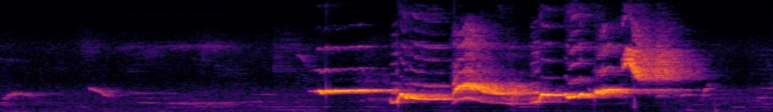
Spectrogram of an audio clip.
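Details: Lure song of a white-rumped shama, played to boost emotion and breeding drive so another bird joins in; faint short notes, then a loud phrase of about two seconds of slurred whistles, rising sweeps and rough chatter.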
